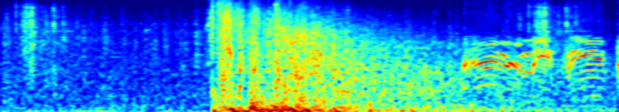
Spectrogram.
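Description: Shells explode with a heavy blast.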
